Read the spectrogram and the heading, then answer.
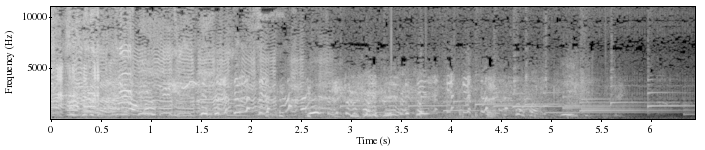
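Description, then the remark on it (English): A lively crowd of children chatters and giggles, then fades as a tinkly jingle from a wild salmon truck plays its simple melody, drifting past as the voices die away. “Except when the wild salmon truck goes by.”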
